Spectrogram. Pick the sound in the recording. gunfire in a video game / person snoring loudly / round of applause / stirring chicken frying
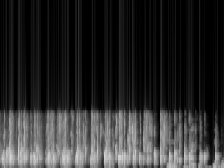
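round of applause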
